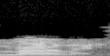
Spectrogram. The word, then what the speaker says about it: Maryland: here they realize that people don't say maryland they say merlin yeah the merlin how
